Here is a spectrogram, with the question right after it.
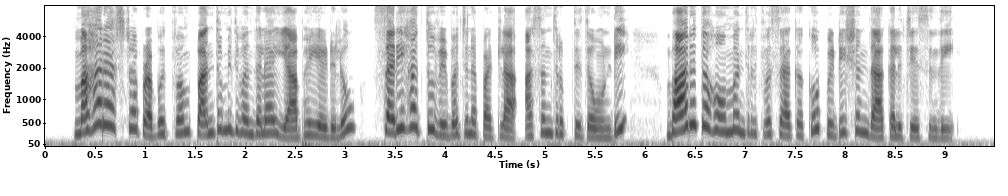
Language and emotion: Telugu, neutral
